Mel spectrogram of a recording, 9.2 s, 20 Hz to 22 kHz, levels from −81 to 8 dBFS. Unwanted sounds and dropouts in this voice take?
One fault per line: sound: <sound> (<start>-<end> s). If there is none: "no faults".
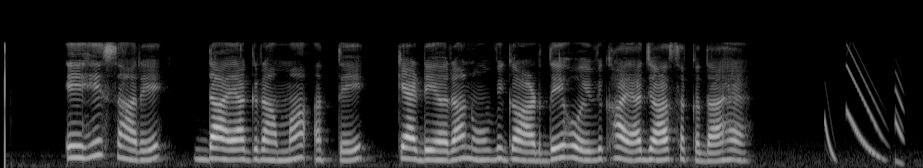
sound: chirp (8.2-9.1 s)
